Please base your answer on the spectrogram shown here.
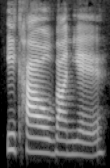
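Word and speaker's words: Ik hou van je: Wait. Ich hou van je. That's how I just pronounced it.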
